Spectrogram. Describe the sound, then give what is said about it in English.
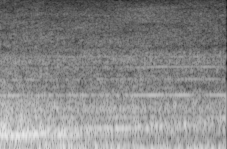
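A deep, rumbling monster roar sound effect in a radio advert for Selco Plumbing and Heating Supplies, sustained steadily for just over a second, dense and gravelly with heavy low growl and no speech over it. “There's a monster in the basement.”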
